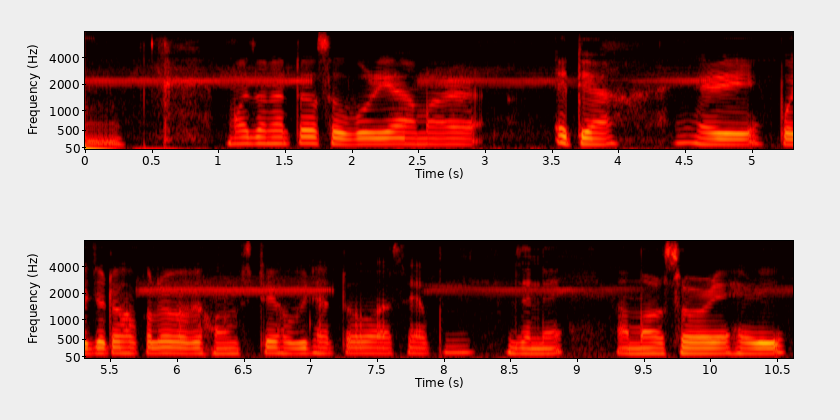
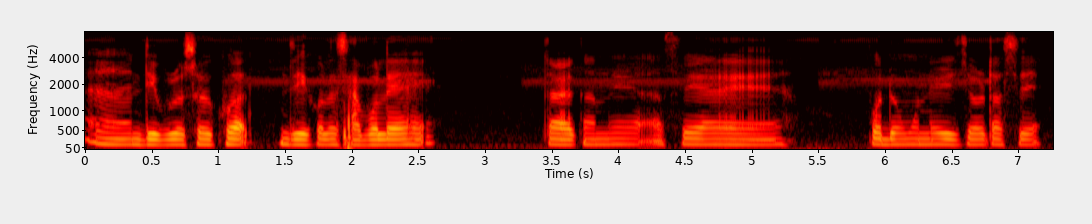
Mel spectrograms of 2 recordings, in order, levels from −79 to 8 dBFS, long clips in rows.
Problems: constant background noise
